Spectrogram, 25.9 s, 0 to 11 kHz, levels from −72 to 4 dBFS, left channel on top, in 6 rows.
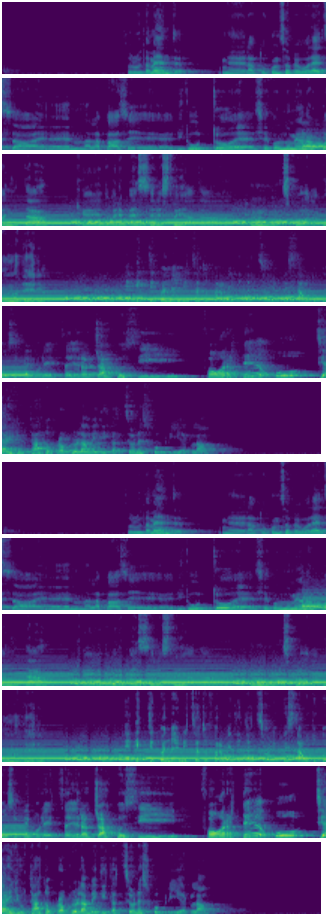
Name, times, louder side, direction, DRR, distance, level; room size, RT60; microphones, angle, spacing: voice 1, 1.7-2.4 2.9-9.3 9.7-13.6, left 1 dB, 20° left, 6 dB, 0.6 m, -30 dB
sound 1, 8.3-17.6, right 1 dB, 45° right, 0.8 m, -22 dB
voice 2, 14.6-19.6 20.0-24.4, right 4 dB, 80° right, 7 dB, 0.7 m, -26 dB
10.0 x 3.5 x 6.5 m, 1.0 s
head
